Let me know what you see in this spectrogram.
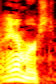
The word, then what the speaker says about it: Amherst: So first, a note from Terry in Amherst, where only the H is silent.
